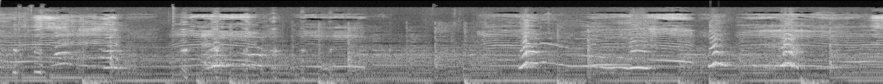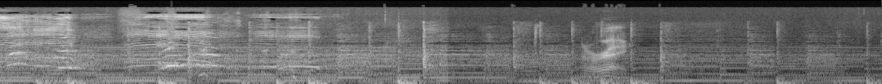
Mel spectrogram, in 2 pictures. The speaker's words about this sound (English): or was he singing with the dog?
